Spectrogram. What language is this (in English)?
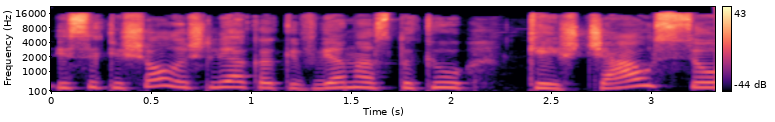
Lithuanian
